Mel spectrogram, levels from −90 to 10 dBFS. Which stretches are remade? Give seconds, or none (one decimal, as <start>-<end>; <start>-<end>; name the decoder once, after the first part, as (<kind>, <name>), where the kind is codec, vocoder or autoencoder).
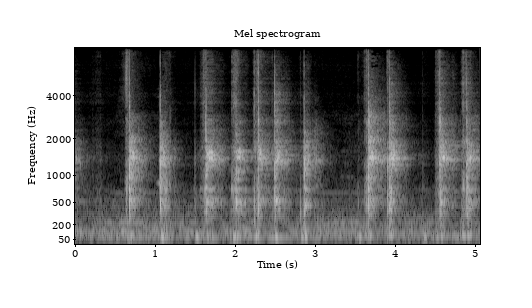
0.0-0.5 (codec, SNAC); 1.2-3.0; 3.9-5.1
